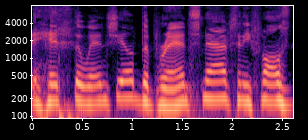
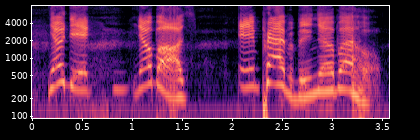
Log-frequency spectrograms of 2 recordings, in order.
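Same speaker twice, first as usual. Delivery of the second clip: high-pitched cartoon kid voice; 8 semitones higher than usual. Repeating a line just said, in a Cartman voice. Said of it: "I just heard that in like a Cartman voice".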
